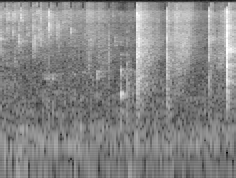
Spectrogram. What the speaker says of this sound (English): Wet my face.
